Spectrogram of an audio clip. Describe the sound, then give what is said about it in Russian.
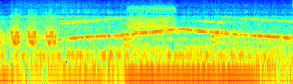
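An ambulance siren sounds as the ambulance drives away: three short pulsed bursts, then a loud rising wail over a steady low engine rumble. “Люди смотрят вслед уезжающей машине скорой помощи.”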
